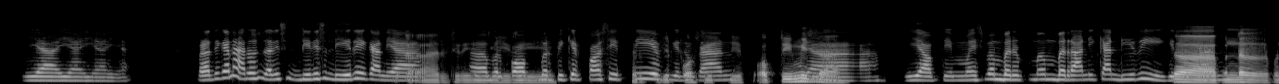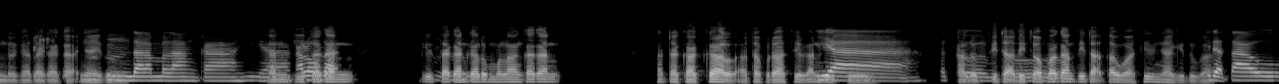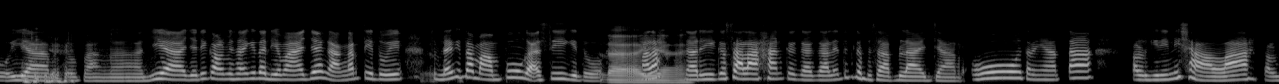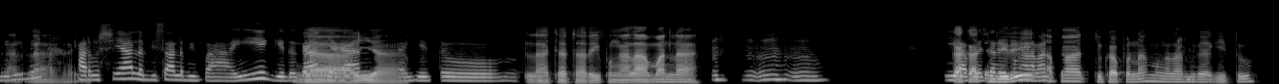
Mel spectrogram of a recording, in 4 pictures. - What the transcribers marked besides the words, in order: throat clearing; laughing while speaking: "Iya"; tapping; throat clearing; throat clearing
- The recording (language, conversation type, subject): Indonesian, unstructured, Hal apa yang paling kamu takuti kalau kamu tidak berhasil mencapai tujuan hidupmu?
- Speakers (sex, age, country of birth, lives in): female, 45-49, Indonesia, Indonesia; male, 30-34, Indonesia, Indonesia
